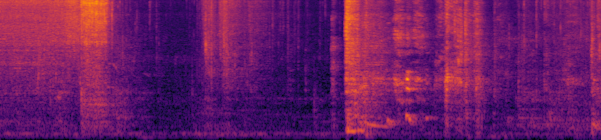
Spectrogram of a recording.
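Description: Kitchen faucet running as a man rinses his mouth under it, the water noise dropping away after about a second; then, about halfway through, a burst of throaty gagging and spitting into the sink.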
